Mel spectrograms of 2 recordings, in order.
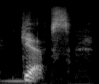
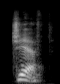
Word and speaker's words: GIF: Some folks will pronounce it with a hard G sound, while others prefer the soft G sound, as in GIF. Now, the original creators of the GIF file format pronounce it like GIF, like the GIF peanut butter you have at home.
